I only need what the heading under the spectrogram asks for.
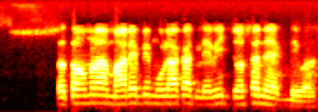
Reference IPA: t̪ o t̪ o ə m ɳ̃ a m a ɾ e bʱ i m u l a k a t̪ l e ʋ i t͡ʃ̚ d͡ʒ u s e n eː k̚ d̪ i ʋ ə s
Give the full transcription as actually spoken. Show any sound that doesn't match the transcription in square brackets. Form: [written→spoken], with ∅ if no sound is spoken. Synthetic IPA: t̪ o t̪ o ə m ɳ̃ a m a ɾ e bʱ i m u l a k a t̪ l e ʋ i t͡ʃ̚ d͡ʒ [u→o] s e n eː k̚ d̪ i ʋ ə s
